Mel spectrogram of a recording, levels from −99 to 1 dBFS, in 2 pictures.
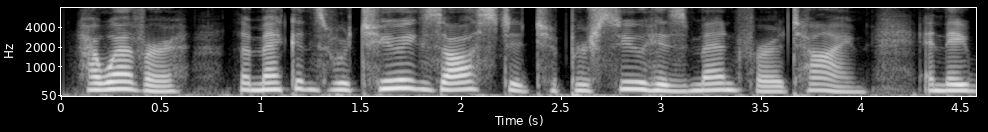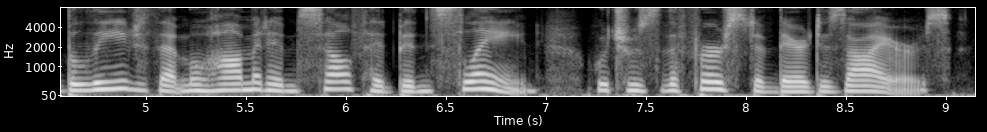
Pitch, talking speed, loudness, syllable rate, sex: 205 Hz, 190 wpm, -18 LUFS, 5.2 syllables/s, female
